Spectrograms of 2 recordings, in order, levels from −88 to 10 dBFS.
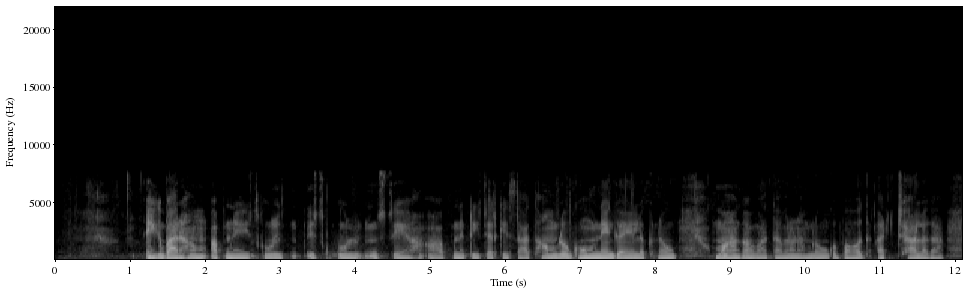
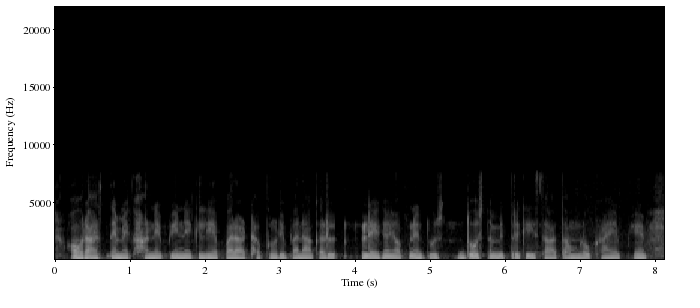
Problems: background sounds at intervals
